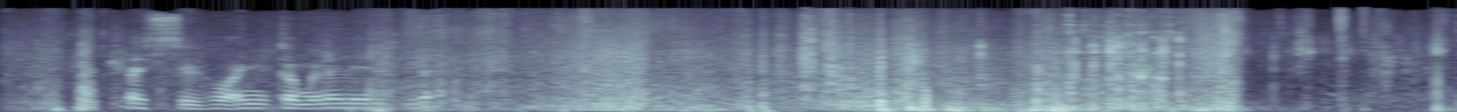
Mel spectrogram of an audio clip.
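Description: Young men talk and call out to each other nearby outdoors.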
